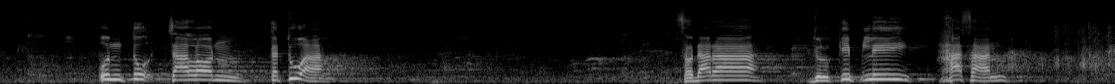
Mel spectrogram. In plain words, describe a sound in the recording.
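An elderly man speaks slowly and formally into a microphone in a large echoing hall.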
